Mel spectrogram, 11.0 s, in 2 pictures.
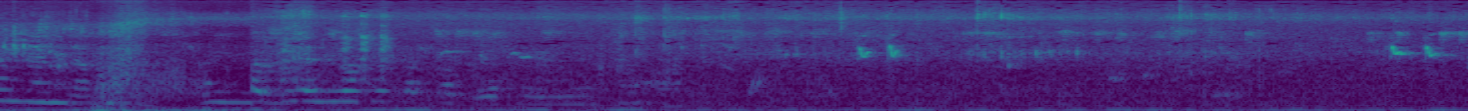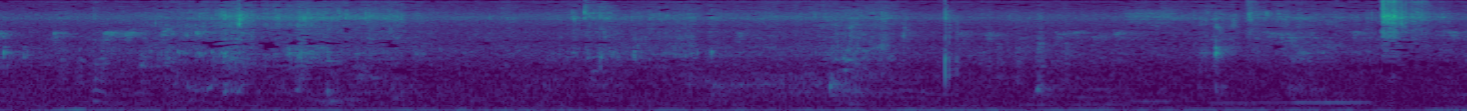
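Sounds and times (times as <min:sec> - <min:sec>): small bird chirping: 0:01.0 - 0:06.8.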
